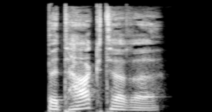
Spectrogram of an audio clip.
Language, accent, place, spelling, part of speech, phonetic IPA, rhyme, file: German, Germany, Berlin, betagtere, adjective, [bəˈtaːktəʁə], -aːktəʁə, De-betagtere.ogg
- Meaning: inflection of betagt: 1. strong/mixed nominative/accusative feminine singular comparative degree 2. strong nominative/accusative plural comparative degree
